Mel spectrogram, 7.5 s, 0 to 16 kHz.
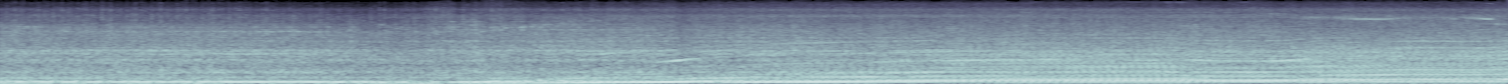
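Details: Ford Fairmont with supercharged Coyote V8 swap on the dyno, ~900 rwhp, after a new Magnafuel 750 return-style, boost-referenced fuel system: a wide-open-throttle pull that climbs smoothly and strongly without stumbling; fuel pressure verified, plenty of fuel.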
